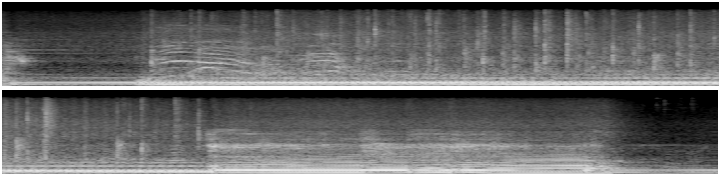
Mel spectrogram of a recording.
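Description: Amplified electric guitar and bass held through the amps in a loud, steady low drone after the full-band song cuts off. The drone shifts to a new note about seven seconds in.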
